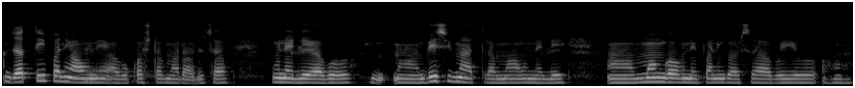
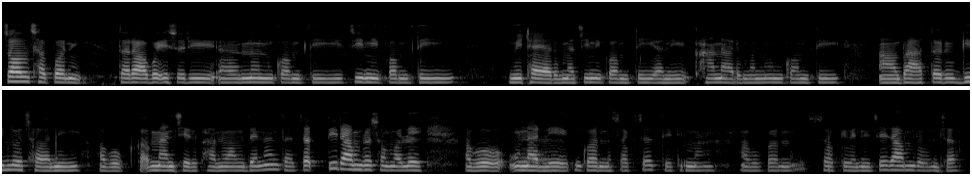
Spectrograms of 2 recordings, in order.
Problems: none marked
